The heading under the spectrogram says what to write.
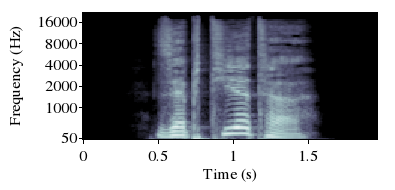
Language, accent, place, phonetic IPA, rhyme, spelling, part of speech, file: German, Germany, Berlin, [zɛpˈtiːɐ̯tɐ], -iːɐ̯tɐ, septierter, adjective, De-septierter.ogg
- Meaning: inflection of septiert: 1. strong/mixed nominative masculine singular 2. strong genitive/dative feminine singular 3. strong genitive plural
